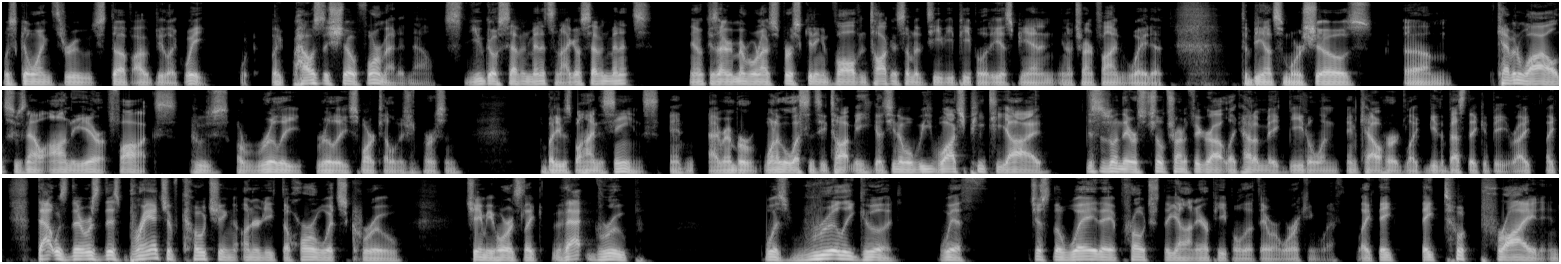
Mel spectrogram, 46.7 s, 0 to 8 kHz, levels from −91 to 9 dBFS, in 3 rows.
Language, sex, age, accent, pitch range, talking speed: English, male, 40-59, American, 75-95 Hz, 215 wpm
